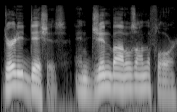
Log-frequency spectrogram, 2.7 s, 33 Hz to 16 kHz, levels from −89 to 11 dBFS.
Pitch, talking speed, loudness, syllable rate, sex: 110 Hz, 180 wpm, -18 LUFS, 4.5 syllables/s, male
